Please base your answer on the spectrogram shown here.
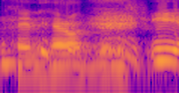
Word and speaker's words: En-Heralds Ministry: So En-Heralds Ministry, is that how to pronounce it? Because there's an E-N. How do I pronounce that? En-Heralds Ministry. En-Heralds Ministry. Okay.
